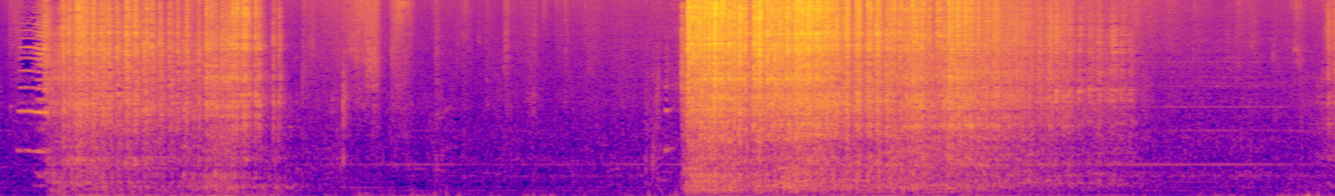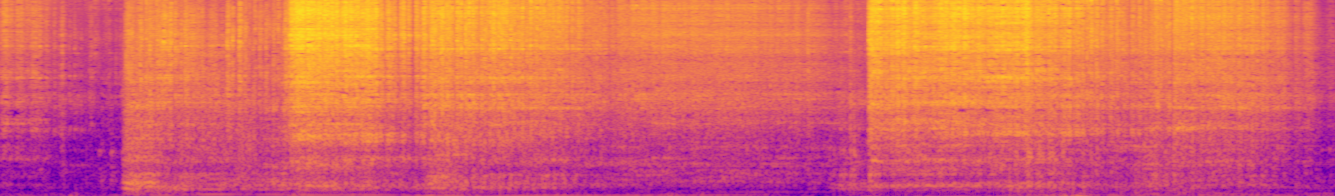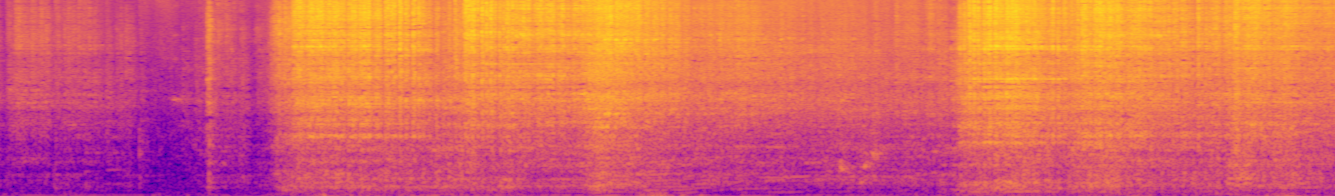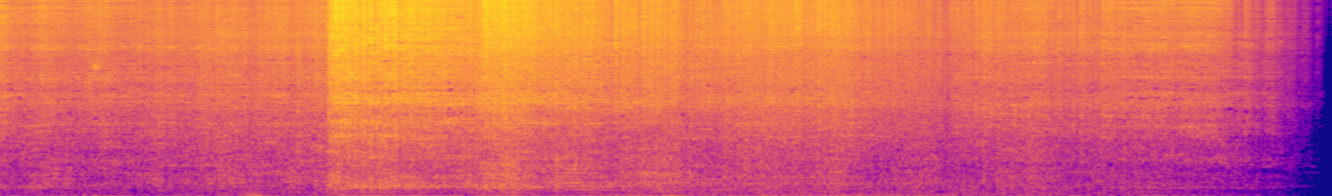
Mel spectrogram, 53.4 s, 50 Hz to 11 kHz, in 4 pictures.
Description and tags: Rotating bookracks Hasedera Temple
Sound from rotating bookracks at the Hasedera Temple in Kamakura, Japan. Recorded on March 20, 2017 with a Zoom H1 Handy Recorder.
delay, mechanical, spinning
